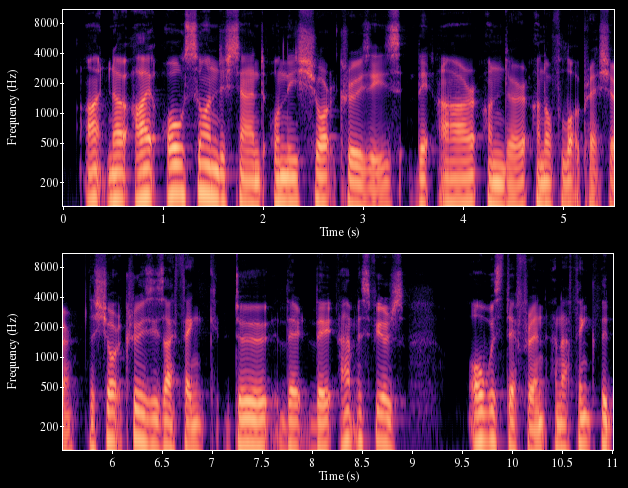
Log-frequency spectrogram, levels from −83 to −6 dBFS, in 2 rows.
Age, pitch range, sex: 30-49, 100-120 Hz, male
